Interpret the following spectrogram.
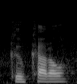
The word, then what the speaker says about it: kubectl: uses something called kubectl coupe ctl some people pronounce it coop cuddle i i just pronounce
